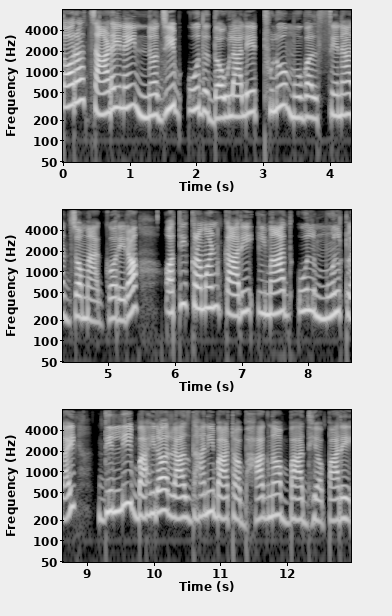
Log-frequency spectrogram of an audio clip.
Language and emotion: Nepali, neutral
